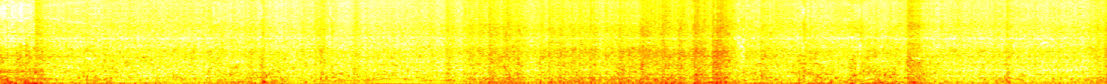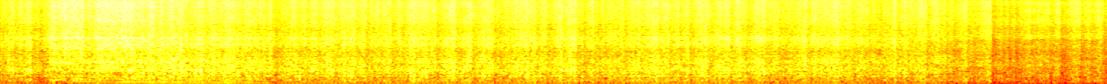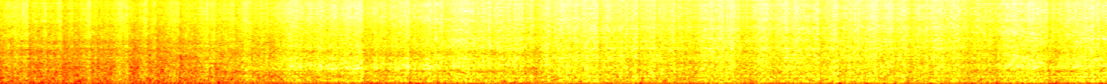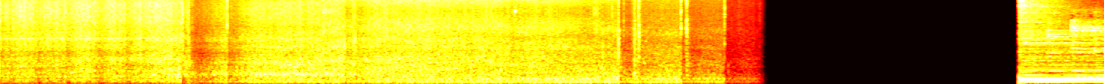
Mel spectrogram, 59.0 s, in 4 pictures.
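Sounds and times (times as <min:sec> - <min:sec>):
engine running with mechanical clatter: 0:00.0 - 0:54.1.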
